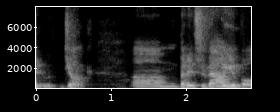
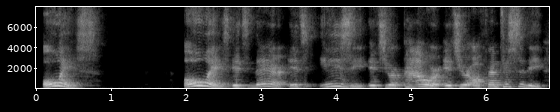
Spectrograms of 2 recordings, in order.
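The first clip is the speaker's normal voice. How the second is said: higher, swelling preacher's call; fervent inspirational preaching, voice raised high; uplifted preaching; 7 semitones higher than usual. Acted. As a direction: lift them up into the divine. Rising inspirational appeal.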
